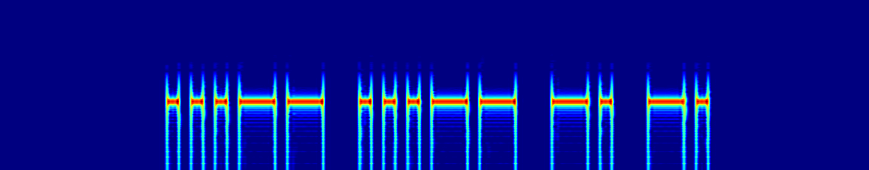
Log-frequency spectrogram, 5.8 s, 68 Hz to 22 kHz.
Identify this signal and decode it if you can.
Morse code, heard as a keyed tone, about 15 wpm, 700 Hz. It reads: 33NN
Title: Common Cut Numbers - 4-Digit 15wpm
